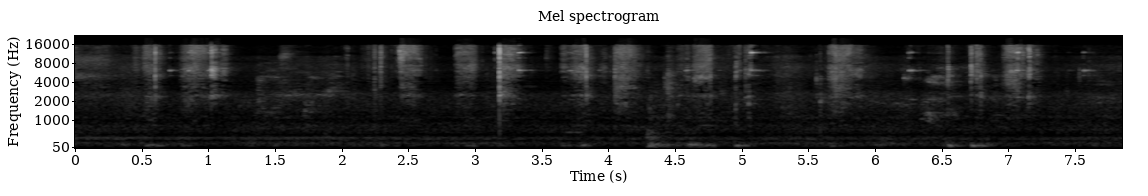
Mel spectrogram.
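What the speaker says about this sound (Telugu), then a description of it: "తర్వాత ఆలుగడ్డ కట్ చేస్తున్నాను" A knife slices potatoes for a homemade kids' fry, giving repeated crisp cutting strokes in an irregular rhythm, near and fairly quiet, with no voices.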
